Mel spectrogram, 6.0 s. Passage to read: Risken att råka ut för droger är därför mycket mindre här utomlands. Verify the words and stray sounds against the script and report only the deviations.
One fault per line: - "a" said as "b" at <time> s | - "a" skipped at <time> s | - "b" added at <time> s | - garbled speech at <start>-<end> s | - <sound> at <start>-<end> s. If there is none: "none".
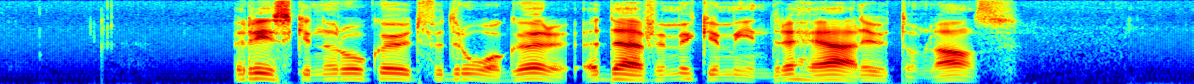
none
